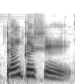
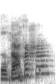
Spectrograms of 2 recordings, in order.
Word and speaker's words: Dankeschön: Dunkashay. What? Bittershay? Dunkashay? Danke. Dankeschön?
